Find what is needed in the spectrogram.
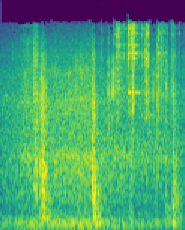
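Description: Car keys jangling in a hand at a car door, with two sharp clicks less than a second apart.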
